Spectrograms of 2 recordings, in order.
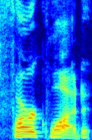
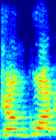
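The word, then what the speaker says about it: Farquaad: you're saying Doug U it was farquad not cquad a gotcha okay you know I was so s was like I'm like well was it Kum quad it was Kum quad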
